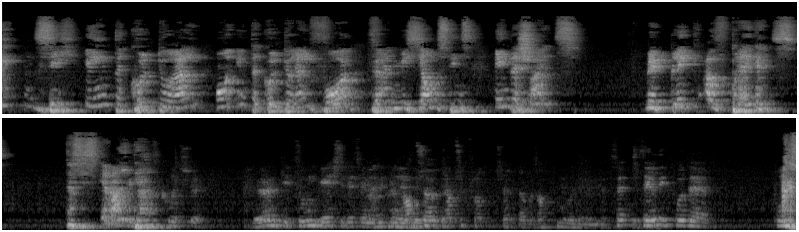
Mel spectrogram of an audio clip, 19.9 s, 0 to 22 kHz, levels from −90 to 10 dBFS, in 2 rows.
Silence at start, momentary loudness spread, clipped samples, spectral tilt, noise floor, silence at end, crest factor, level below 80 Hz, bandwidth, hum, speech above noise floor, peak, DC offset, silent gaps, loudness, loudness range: 0 s; 19 LU; under 0.1%; -3.5 dB/octave; -69 dBFS; 0 s; 22 dB; -66 dBFS; 13 kHz; none; 37 dB; -10 dBFS; under 0.1%; none; -30 LUFS; 14 LU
